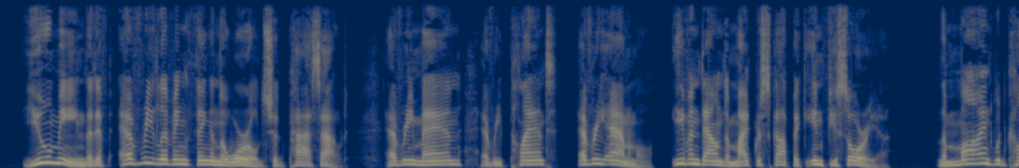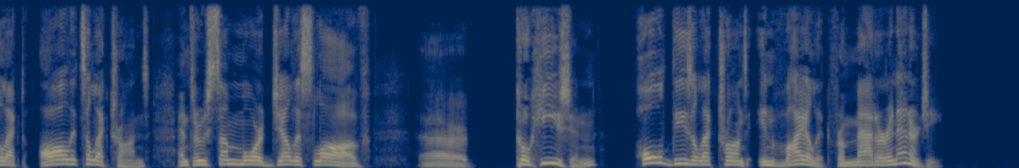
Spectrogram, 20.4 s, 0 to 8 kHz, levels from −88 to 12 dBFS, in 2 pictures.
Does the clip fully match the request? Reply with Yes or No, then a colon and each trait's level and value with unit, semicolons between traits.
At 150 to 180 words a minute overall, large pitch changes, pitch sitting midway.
No: average, 140 wpm; wide, 5.9 semitones; medium, 170 Hz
